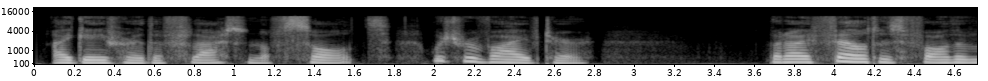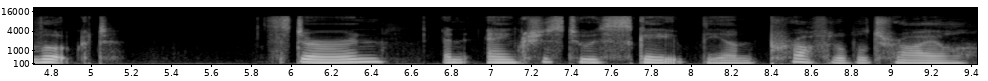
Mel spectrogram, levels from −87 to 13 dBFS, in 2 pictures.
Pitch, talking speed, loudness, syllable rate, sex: 185 Hz, 145 wpm, -18 LUFS, 5.0 syllables/s, female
